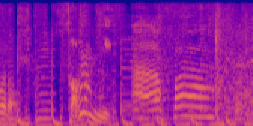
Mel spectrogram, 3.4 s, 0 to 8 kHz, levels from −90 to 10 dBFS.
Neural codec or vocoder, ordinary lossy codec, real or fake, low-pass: codec, 44.1 kHz, 7.8 kbps, DAC; none; fake; 7.2 kHz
